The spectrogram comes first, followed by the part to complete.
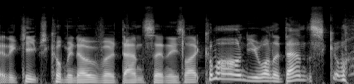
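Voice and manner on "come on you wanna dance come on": high-pitched, playful goading; mock coaxing. Retelling a character pestering Freddy to dance, mock coaxing. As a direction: pester someone to join in, voice lifted.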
